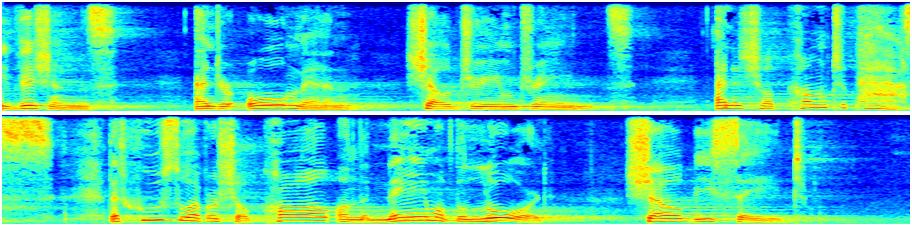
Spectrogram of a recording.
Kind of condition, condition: setting, large echoing room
